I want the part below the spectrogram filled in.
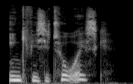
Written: inkvisitorisk

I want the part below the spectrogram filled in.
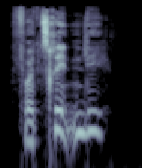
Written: FORTRINLIGE

